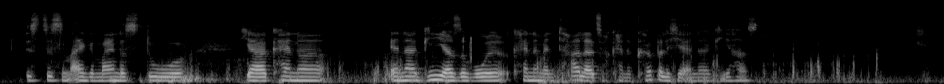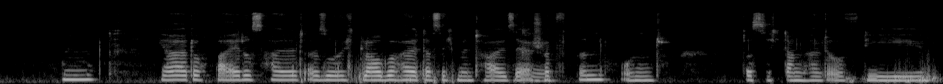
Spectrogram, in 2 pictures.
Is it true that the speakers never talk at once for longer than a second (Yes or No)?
Yes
